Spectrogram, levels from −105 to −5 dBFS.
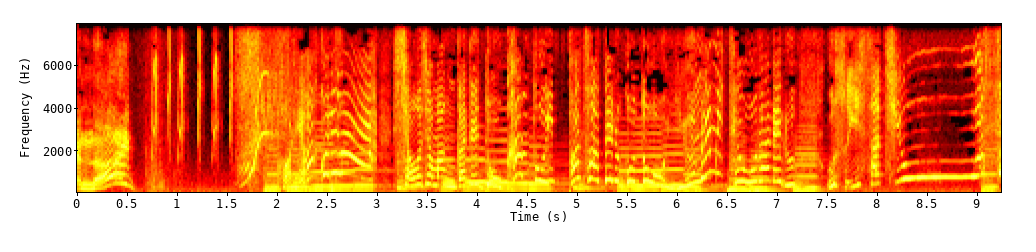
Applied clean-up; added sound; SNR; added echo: none; none; none; none.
